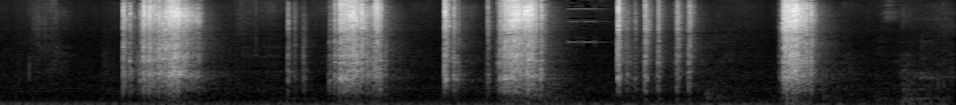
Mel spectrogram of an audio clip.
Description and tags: mySounds EBG Guillerme
Sounds from objects that are beloved to the participant pupils at the Escola Basica of Gualtar, Portugal. The source of the sounds has to be guessed.
Escola-Basica-Gualtar, mySounds, Portugal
